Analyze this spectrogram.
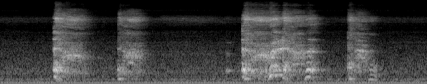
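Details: A girl coughs; adults urge her to let it out and attribute it to allergies.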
